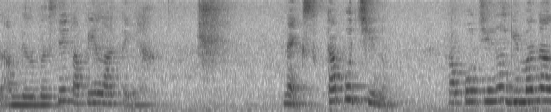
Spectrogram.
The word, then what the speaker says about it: cappuccino: besi tapi latih next kapucino cappuccino gimana l cara bacanya pu eh coba dengar baik-baik soalnya kucin agak panjang ya Ka pu Ci no cappuccino ka pu Ci no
